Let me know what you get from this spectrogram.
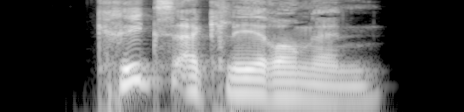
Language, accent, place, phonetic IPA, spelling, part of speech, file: German, Germany, Berlin, [ˈkʁiːksʔɛɐ̯ˌklɛːʁʊŋən], Kriegserklärungen, noun, De-Kriegserklärungen.ogg
- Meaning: plural of Kriegserklärung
